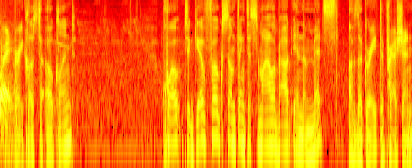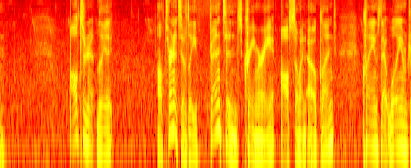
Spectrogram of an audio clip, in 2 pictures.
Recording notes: podcasts live from Café Anyway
